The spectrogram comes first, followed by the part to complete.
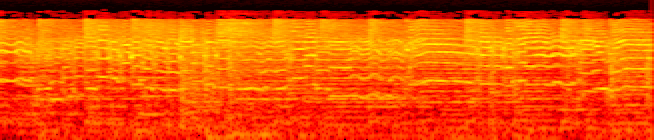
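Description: Electric guitar solo played live: sustained high notes bent and shaken with wide vibrato, over a full rock band backing.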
